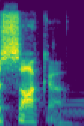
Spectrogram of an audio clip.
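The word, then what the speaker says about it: サッカー: In Japan, we call it, well, in Japan, they call it soccer, or saka. You don't pronounce the R because the R is silent.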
